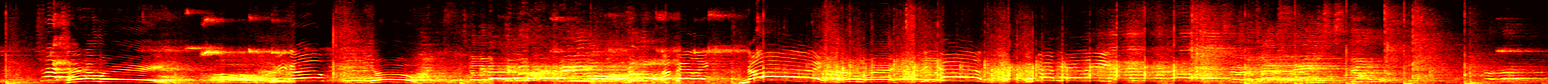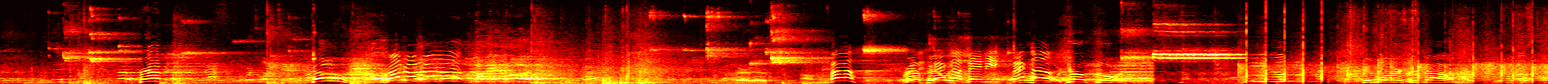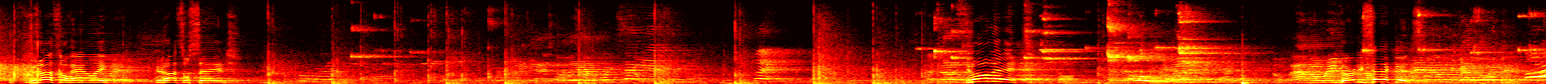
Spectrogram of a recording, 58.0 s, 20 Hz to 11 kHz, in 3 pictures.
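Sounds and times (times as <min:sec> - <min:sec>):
spectators' voices: 0:00.0 - 0:58.0
sneakers squeaking on hardwood floor: 0:02.2 - 0:03.6, 0:06.8 - 0:09.5, 0:15.4 - 0:23.9, 0:26.0 - 0:32.2, 0:42.0 - 0:45.3, 0:48.8 - 0:54.5, 0:55.7 - 0:58.0
basketball bouncing: 0:16.8 - 0:18.6, 0:42.0 - 0:45.2, 0:47.9 - 0:48.1, 0:48.8 - 0:50.0
referee's whistle: 0:33.4 - 0:35.0.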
